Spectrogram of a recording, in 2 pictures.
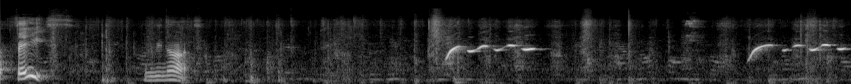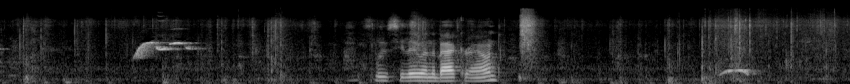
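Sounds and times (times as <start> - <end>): dogs playing on hard floor: 0.0 - 17.0
pet bird whistling: 9.8 - 10.6.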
